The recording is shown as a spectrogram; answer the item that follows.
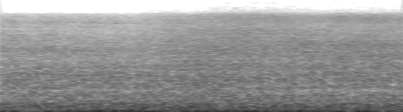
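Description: Steady rushing noise over a constant low hum inside a car's cabin.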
